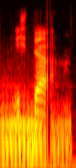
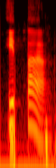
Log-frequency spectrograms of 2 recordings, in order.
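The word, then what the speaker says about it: 있다: Isda. Ita, bukan Isda ya. Ita ya bacanya.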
